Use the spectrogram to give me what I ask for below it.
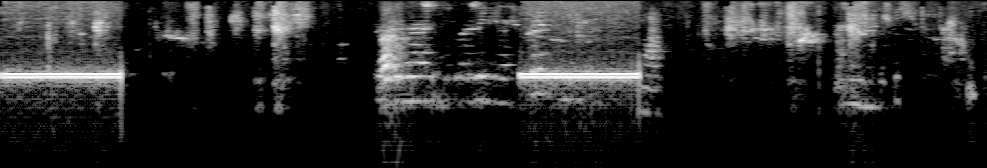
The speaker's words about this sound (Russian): Вызов переводится на секретаря.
